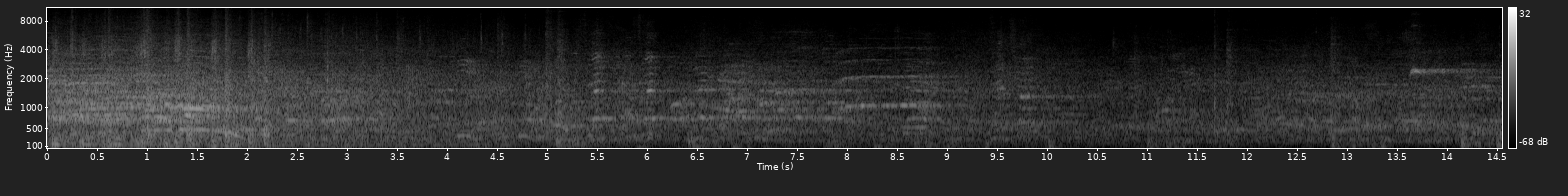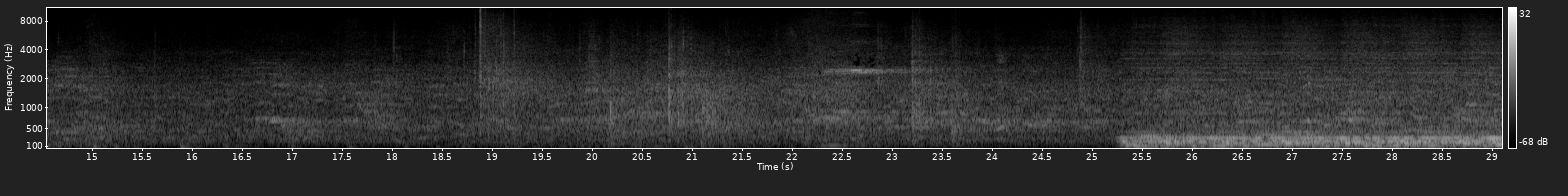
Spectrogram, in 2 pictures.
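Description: A crowd of spectators murmurs and calls out in an echoing rink.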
